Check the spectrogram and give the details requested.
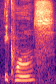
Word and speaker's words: EQUANS: of the BU group very French so that's why uh the pronunciation is equ I was given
